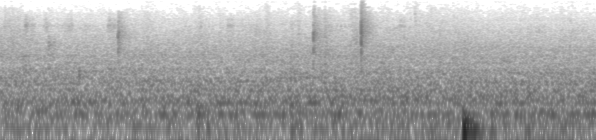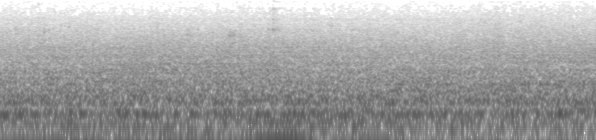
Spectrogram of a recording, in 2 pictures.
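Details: A quiet indoor room with a low fan-like hum, a few faint ticks and one soft thump, with no animal sounds.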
